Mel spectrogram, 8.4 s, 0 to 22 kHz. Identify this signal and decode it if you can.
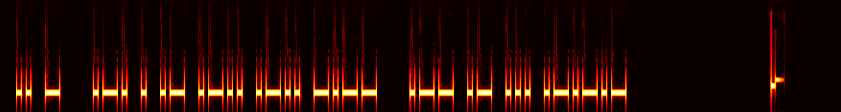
Morse code, heard as a keyed tone, about 25 wpm, 700 Hz. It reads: IT REALLY WAS.
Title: Sentences from Top 600 Words 25wpm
